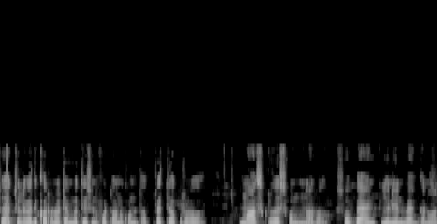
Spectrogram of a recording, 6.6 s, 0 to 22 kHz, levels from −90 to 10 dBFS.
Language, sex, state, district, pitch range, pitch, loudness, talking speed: Telugu, male, Andhra Pradesh, Visakhapatnam, 95-105 Hz, 100 Hz, -27 LUFS, 165 wpm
